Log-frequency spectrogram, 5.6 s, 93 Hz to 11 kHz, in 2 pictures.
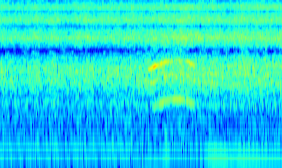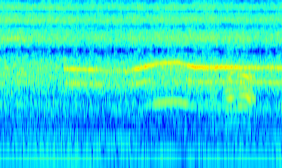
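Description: A freshly rebuilt Navigator 5.4 3V engine idles steadily and close by, rising twice in short throttle blips before settling back to a smooth idle, with a faint whine running underneath.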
